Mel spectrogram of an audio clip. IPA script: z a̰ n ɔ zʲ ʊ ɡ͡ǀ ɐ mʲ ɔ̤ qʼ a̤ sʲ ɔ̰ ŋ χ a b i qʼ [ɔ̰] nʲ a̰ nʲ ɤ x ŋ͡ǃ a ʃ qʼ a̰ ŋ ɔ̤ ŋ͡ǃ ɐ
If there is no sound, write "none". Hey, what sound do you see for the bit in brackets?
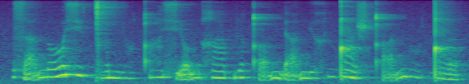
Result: ɔ̰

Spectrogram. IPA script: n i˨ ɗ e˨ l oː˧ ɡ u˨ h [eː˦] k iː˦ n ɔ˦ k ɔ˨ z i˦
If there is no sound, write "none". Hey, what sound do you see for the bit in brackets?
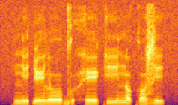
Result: eː˧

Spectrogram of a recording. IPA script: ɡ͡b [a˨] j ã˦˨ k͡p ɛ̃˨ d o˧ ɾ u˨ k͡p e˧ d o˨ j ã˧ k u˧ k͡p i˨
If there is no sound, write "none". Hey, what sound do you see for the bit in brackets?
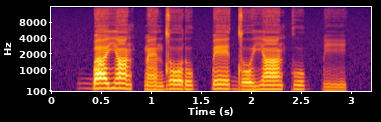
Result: a˦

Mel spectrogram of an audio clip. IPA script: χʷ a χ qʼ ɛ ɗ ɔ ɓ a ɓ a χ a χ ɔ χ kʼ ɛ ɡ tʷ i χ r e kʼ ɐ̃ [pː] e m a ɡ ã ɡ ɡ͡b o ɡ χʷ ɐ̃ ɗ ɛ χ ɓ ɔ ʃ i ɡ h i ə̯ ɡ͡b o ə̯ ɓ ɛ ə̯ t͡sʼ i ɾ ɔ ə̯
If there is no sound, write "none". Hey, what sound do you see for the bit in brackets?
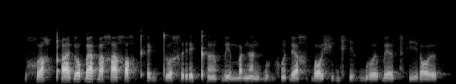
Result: ɓ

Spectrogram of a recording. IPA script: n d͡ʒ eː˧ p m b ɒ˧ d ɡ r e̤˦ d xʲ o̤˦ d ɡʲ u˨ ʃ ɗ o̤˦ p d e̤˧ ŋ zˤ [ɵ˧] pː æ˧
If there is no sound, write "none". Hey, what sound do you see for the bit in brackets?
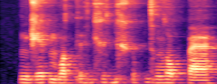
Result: o˧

